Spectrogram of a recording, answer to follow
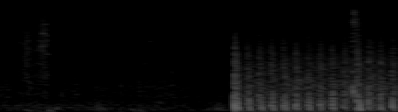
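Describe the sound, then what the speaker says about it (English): Rapid automatic gunfire in Apex Legends, a burst of evenly spaced loud shots beginning abruptly about halfway through after quieter game ambience and a distant shot. "Getting shot at."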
